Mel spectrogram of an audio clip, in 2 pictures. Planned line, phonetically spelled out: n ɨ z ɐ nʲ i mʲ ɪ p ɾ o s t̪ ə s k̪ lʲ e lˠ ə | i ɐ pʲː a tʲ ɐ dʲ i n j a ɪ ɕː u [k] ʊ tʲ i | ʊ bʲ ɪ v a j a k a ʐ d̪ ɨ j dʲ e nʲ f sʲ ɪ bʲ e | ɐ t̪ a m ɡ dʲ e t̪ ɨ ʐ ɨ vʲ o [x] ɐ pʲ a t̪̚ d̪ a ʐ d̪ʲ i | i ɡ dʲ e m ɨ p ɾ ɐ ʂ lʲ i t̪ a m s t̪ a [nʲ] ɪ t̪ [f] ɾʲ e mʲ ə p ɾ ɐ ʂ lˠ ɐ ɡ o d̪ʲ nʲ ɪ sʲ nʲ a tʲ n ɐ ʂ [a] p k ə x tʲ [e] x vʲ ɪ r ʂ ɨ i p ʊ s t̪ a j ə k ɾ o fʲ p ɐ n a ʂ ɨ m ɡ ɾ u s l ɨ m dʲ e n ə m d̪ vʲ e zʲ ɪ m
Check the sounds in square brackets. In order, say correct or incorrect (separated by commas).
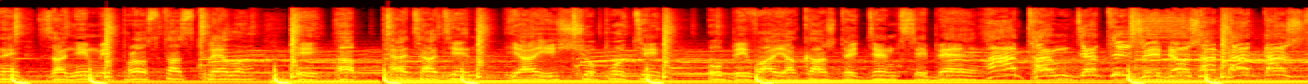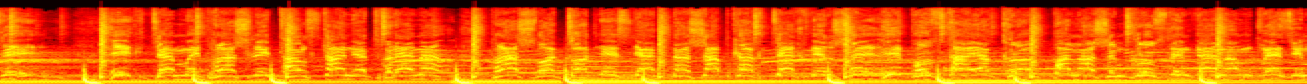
incorrect, incorrect, correct, incorrect, correct, correct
